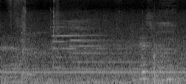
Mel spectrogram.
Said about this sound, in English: Does it ring a few times? Anybody else hear the bell?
